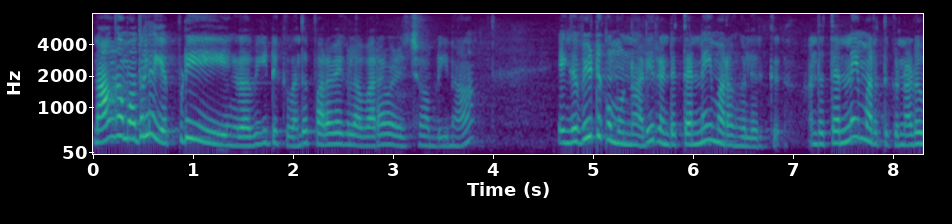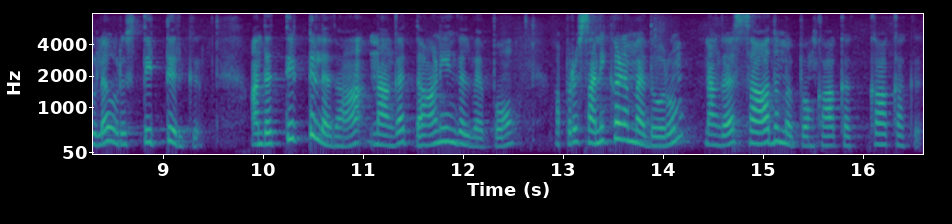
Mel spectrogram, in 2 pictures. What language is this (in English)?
Tamil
